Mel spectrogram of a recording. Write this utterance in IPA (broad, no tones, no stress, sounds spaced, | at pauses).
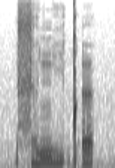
s ə̤ ɲ i̤ ǃʼ ə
